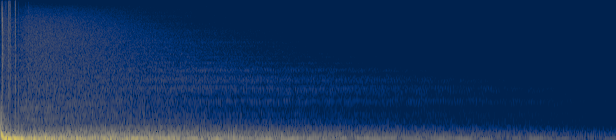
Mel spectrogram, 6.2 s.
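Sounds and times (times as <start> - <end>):
impact: 0.0 - 3.0.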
